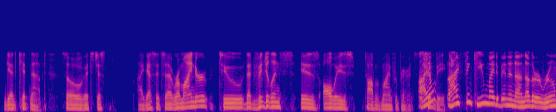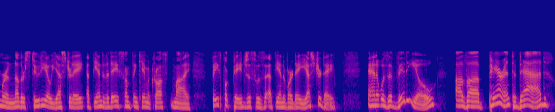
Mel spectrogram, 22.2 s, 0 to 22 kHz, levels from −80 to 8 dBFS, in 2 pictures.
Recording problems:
high frequencies cut off; severe; nothing above 4 kHz

